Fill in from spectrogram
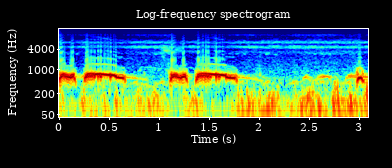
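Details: A spotted dove gives its calling coo, soft, low hollow coos in a short phrase, two paired notes then fainter trailing coos, with a little background rustle; finding: Spotted dove.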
